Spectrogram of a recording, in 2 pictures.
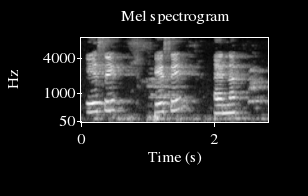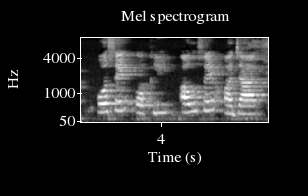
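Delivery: slow, drawn-out classroom recitation, word by word; slow vowel drill. Shown as a demonstration. Teacher drilling children on the vowels, slow and clear. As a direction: spell out each vowel and its example slowly for young pupils. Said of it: "teacher reads vowel examples".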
